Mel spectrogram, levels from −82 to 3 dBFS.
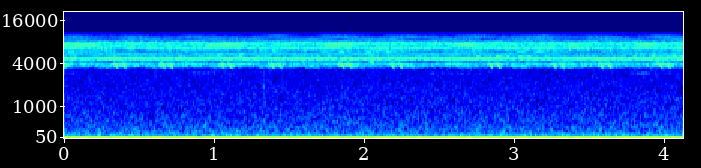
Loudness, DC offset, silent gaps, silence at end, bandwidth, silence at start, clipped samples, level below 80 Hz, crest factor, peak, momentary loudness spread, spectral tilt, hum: -33 LUFS; 2%; none; 0 s; 12 kHz; 0 s; under 0.1%; -52 dBFS; 14 dB; -20 dBFS; 1 LU; 0.5 dB/octave; none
